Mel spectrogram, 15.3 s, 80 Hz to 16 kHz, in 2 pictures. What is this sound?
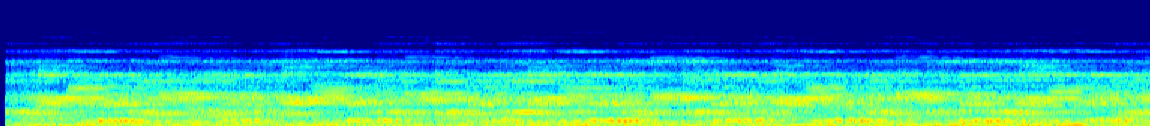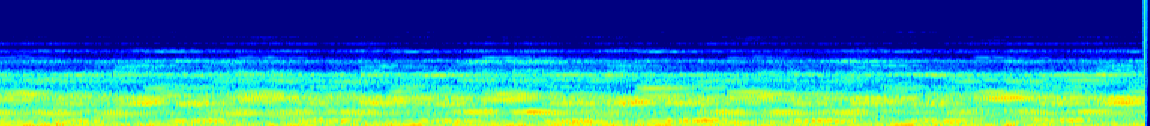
Music > Other
Creepy Detuned Arp
Reverb proccessed detuned arpeggio sound
140bpm, arpeggio, electronic, loop, music, synth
